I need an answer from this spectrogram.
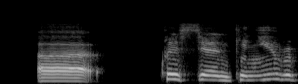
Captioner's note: speaking in Portuguese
